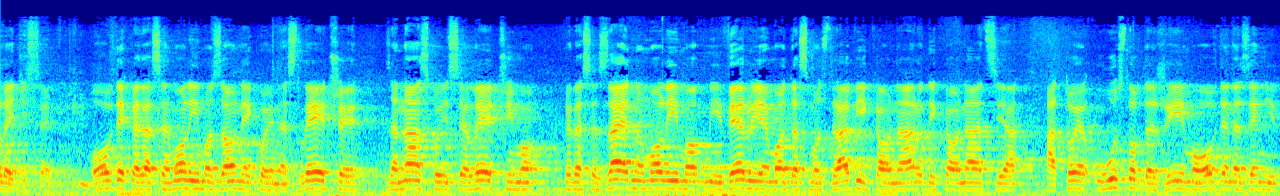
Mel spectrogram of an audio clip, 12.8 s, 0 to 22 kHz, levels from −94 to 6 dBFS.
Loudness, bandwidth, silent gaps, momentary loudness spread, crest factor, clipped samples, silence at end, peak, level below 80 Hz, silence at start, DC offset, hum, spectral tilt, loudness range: -18 LUFS; 15.5 kHz; none; 6 LU; 18 dB; under 0.1%; 0 s; 0 dBFS; -36 dBFS; 0 s; under 0.1%; none; -5 dB/octave; 2 LU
